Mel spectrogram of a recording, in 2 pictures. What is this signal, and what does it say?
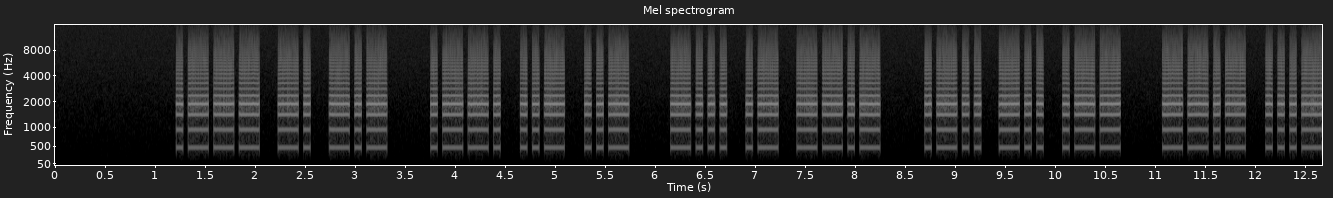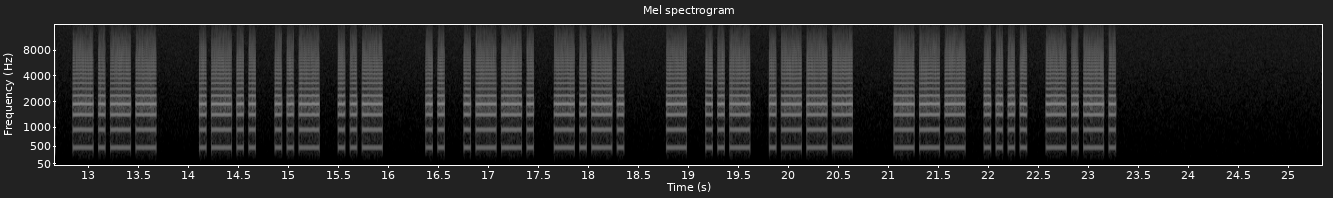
Morse code, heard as a buzzer, hand-sent with a paddle, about 20 wpm. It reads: JNK PUU BAQ LDW QVY LUU IPC TUJ OHC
